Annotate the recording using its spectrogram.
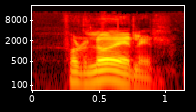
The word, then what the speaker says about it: Fort Lauderdale: Fort Lauderdale.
